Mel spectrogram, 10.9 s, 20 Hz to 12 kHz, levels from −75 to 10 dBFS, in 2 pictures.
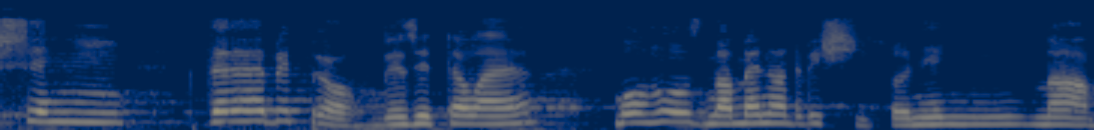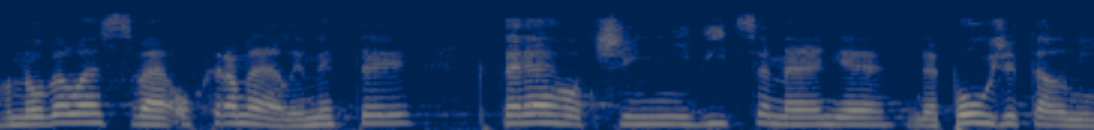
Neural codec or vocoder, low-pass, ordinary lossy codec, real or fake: codec, 16 kHz, 2 kbps, X-Codec, HuBERT features, trained on general audio; 7.2 kHz; Opus, 24 kbps; fake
